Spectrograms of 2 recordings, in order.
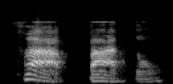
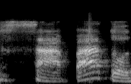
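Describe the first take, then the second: First: The first sound is a lisped th. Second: The first sound is a hissing s. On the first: The speaker calls it right. "deberíamos decir" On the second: The speaker calls it wrong. "en vez de decir"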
